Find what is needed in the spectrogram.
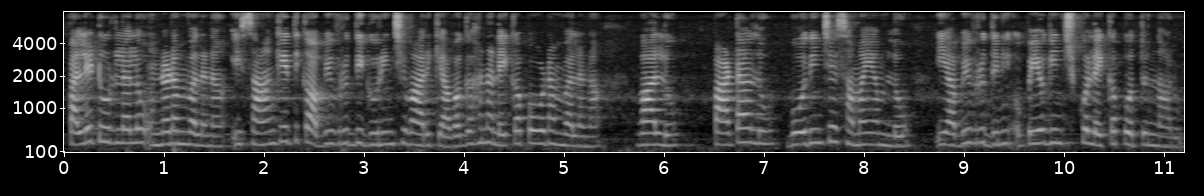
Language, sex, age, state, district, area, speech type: Telugu, female, 18-30, Telangana, Ranga Reddy, urban, spontaneous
